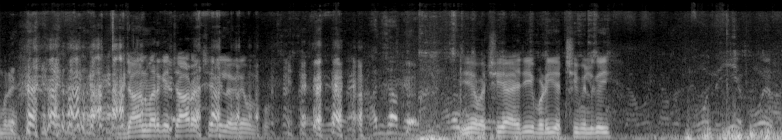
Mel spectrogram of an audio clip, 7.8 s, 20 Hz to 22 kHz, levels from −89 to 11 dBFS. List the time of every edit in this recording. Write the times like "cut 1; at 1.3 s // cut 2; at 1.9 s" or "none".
none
